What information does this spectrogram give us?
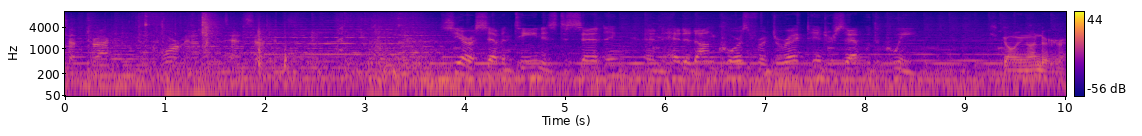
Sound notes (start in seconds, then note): none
